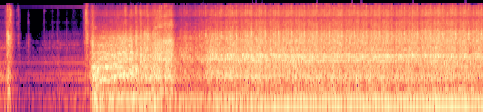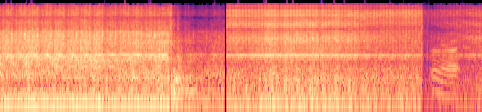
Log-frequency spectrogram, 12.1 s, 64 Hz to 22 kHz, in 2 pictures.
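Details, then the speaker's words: International RE300 school bus, 7.3 International T444E diesel, starts and idles with a constant loud hiss of escaping air; the air dryer purge valve is hung open, oily and nasty, and no air pressure builds after about 10 minutes running. "it's from the purge valve so mine's hung open and it's really oily and nasty looking so it's no wonder why it is like that"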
